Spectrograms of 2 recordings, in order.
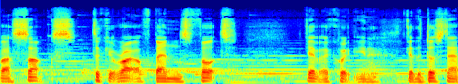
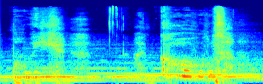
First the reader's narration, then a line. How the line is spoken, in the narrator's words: he whispered through chattering teeth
